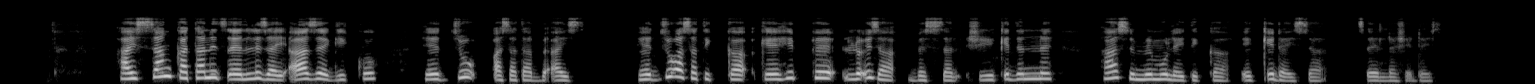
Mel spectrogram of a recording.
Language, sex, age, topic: Gamo, female, 36-49, government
